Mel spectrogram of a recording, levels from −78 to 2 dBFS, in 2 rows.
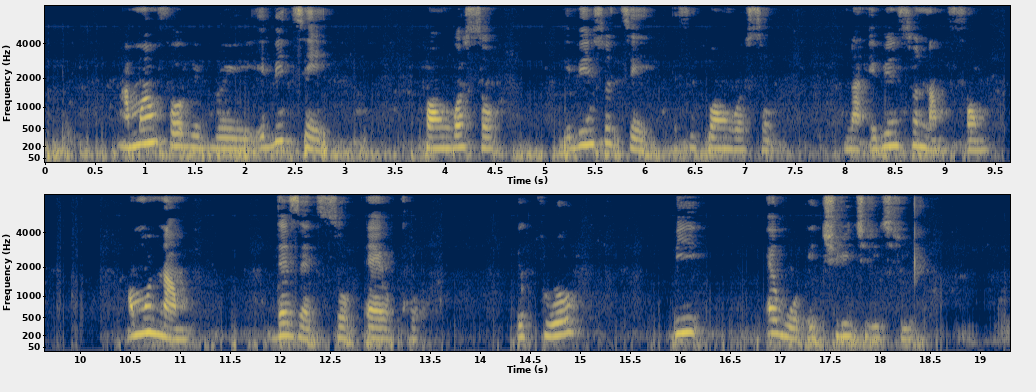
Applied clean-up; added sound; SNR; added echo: none; none; none; none.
